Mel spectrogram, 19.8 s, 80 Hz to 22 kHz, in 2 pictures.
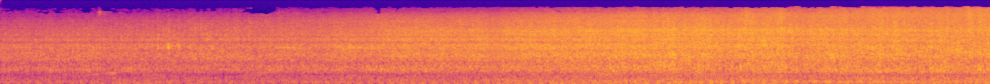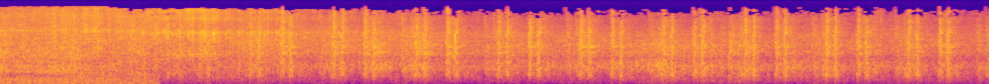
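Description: Twin WDM3D Alco diesel locomotives hauling an express train at high speed, their engine sound building louder as they come through. About twelve seconds in, the deep engine sound drops away and the coaches follow with a quick, regular clickety-clack of wheels over rail joints.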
